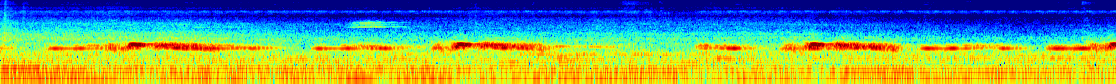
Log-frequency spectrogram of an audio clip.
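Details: Spotted dove lure call: low, hollow cooing phrases, each a short note run into a swelling, husky coo, repeated about every three and a half seconds over a quiet background with a faint steady high hum.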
